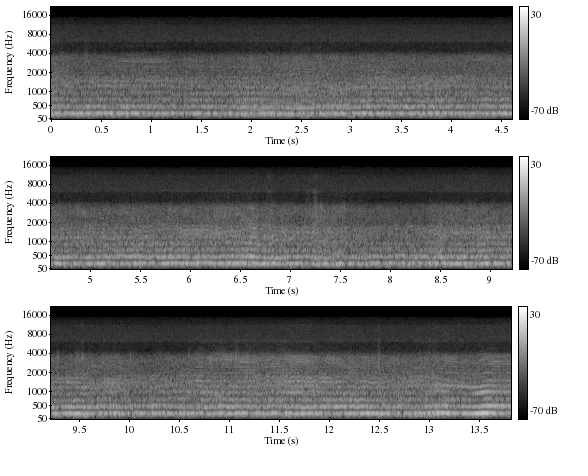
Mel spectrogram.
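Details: Honey bees feeding from a tabletop feeder indoors in Colorado in winter warmth, a constant humming buzz with wavering harmonic tones that shift slightly in pitch as bees move about.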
